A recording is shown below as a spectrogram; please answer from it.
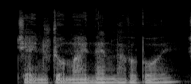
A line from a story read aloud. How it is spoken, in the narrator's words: she said quietly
